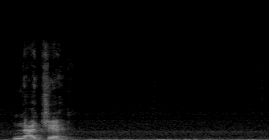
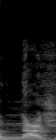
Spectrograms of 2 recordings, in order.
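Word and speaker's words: Nagy: Nadja. Or Naj as it's pronounced, I think.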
